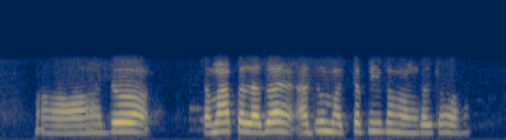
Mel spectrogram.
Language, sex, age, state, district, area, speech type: Manipuri, female, 30-45, Manipur, Churachandpur, rural, conversation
